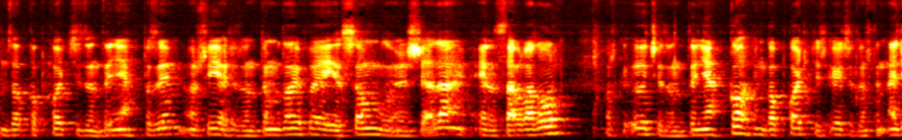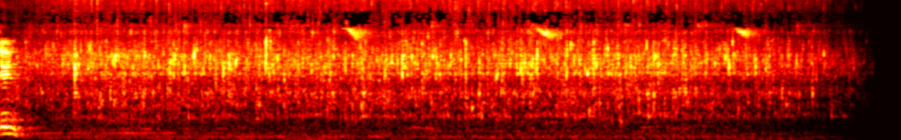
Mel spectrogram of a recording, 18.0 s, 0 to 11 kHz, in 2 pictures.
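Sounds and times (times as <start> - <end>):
stream trickling over sticks: 9.2 - 17.8
faint high chirps: 12.2 - 16.8.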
